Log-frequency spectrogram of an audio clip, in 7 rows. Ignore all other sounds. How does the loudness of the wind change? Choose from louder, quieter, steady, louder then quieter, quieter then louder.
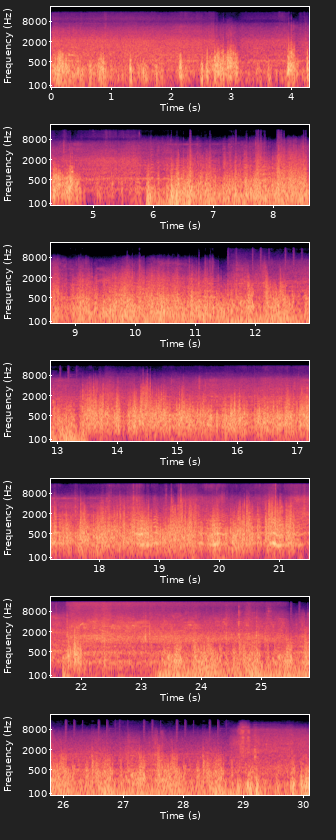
steady.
